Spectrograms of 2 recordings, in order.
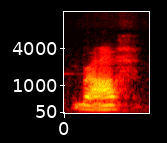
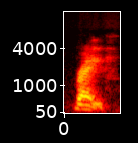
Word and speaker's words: Rafe: the hallway what happened ralph you look dazed rafe that's how i used to say his name what happened rafe you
